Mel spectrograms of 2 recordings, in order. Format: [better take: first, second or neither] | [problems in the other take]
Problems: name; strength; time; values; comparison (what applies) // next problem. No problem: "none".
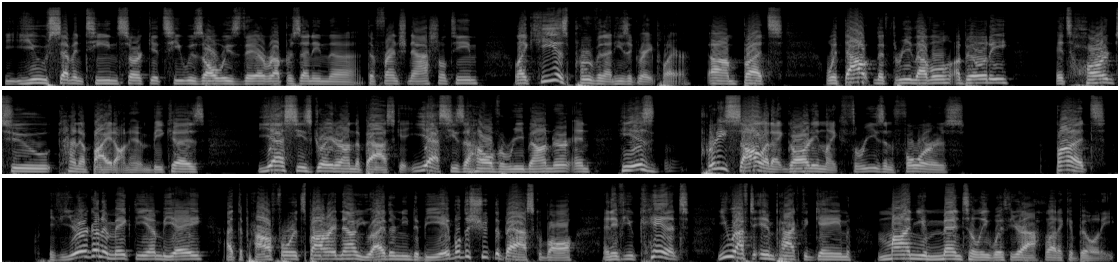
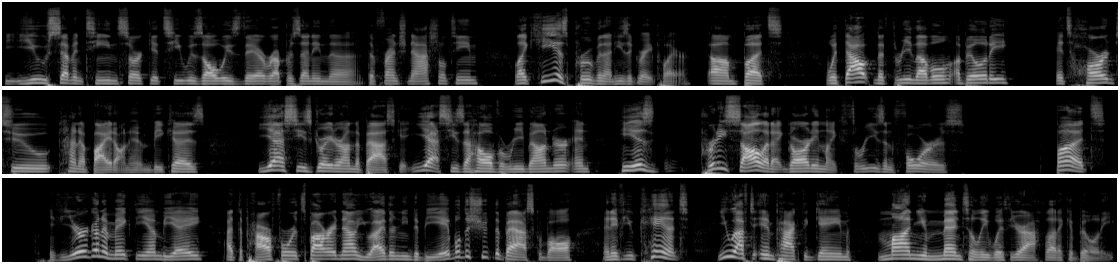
second | distortion; heavy; 6 dB below the speech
